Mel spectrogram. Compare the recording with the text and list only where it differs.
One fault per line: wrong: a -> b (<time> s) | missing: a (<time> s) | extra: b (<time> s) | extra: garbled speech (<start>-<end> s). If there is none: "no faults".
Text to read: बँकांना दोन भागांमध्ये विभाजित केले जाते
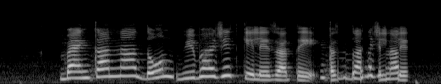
missing: भागांमध्ये (1.7 s)
extra: garbled speech (3.2-4.1 s)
